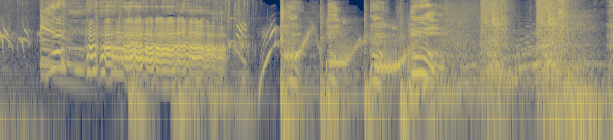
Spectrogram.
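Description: Cartoon soundtrack of action music with warbling, wobbling electronic effects, followed by a run of sharp hits and springy boings.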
